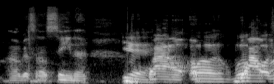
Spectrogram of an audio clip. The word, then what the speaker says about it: August Alsina: Alsina, and that how you say his name, August Alsina.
